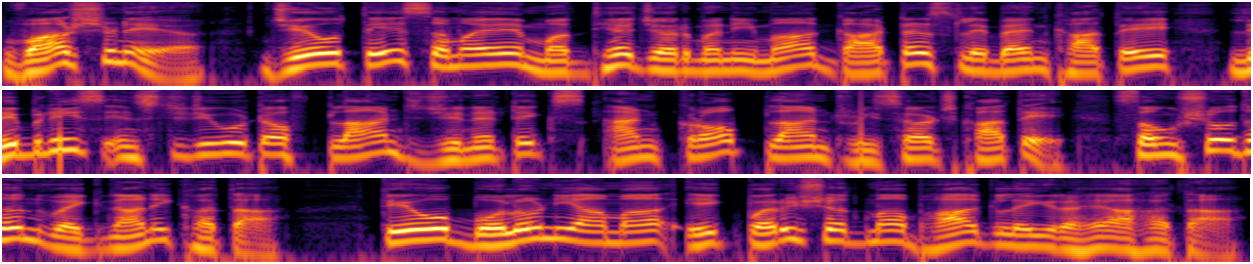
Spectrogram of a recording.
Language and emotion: Gujarati, neutral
